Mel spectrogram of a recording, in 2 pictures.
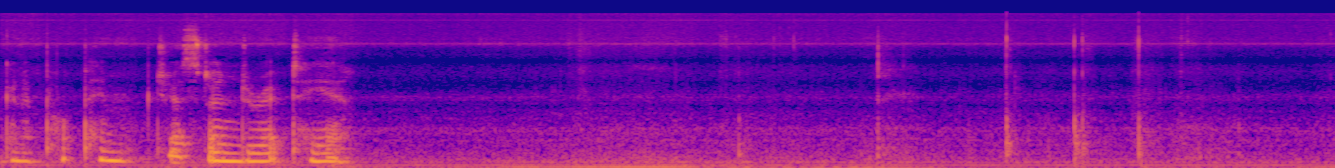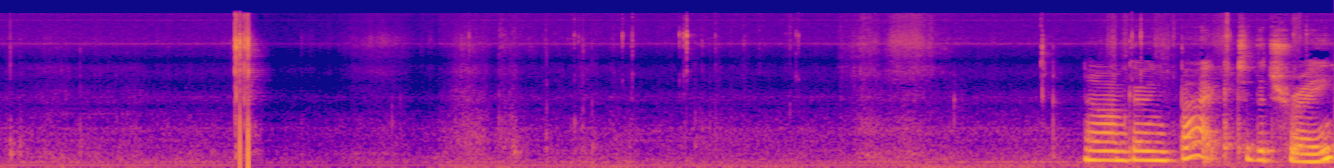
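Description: Paper rustles softly as hands press and shift a card.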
